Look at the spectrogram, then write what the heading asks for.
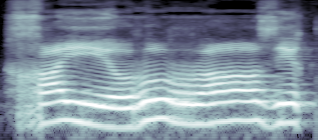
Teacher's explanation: Demək, burada qin dedikdə qaf hərfinin məxrəci dilin sonu və dilçəyin başlanğıcıdır.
